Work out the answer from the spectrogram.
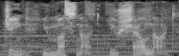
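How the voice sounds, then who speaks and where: Man acting a deep-voiced, righteous clergyman. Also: slow pace, vocal fry, music in the background, heavily acted. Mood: stern warning. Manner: solemn, moralizing. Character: earnest, righteous clergyman, solemn and principled. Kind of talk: audio play acting.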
